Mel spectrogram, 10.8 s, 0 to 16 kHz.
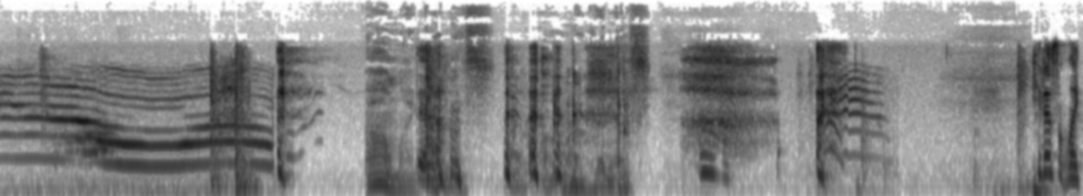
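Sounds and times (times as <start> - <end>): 
cat meowing: 0.0 - 2.8, 8.3 - 9.0
laughter: 4.2 - 7.5
speech: 4.2 - 7.5, 10.4 - 10.8.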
